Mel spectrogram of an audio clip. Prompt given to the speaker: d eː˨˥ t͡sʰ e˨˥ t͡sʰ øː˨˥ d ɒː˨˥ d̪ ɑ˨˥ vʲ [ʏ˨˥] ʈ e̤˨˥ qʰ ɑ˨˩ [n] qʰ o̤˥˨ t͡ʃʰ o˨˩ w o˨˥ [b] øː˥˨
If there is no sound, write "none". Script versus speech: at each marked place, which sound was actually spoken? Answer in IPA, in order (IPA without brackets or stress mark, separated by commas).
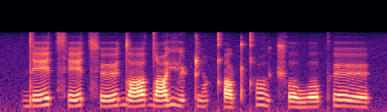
ə˨˥, ʈ, pʰ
